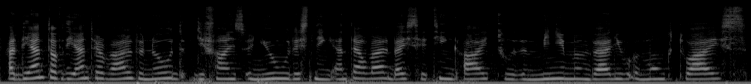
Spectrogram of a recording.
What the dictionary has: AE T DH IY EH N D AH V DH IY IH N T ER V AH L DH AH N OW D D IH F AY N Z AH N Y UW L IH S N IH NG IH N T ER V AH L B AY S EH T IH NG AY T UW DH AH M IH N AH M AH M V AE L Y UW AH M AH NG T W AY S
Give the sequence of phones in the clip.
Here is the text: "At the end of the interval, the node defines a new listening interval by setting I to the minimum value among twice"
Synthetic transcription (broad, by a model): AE T DH IY EH N D AH V DH IY IH N T ER V AH L DH AH N OW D D IH F AY N Z AH N Y UW L IH S N IH NG IH N T ER V AH L B AY S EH T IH NG AY T UW DH AH M IH N AH M AH M V AE L Y UW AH M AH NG T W AY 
